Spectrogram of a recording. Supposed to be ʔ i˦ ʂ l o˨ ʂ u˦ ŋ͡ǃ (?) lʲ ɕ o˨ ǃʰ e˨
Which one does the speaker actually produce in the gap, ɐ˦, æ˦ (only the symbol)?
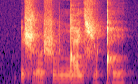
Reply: æ˦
